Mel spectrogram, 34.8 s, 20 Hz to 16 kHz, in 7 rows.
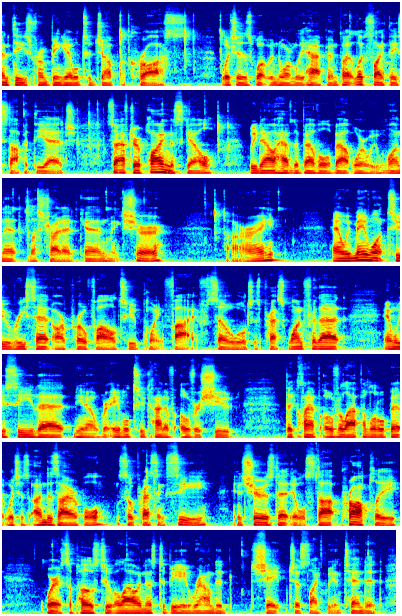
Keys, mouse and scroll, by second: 1.4-2.7 typing, 4.2 click, 4.6 middle click, 6.0 ctrl+a, 6.8 click, 7.3 middle click, 7.7 q, 8.4 click, 10.0 click, 10.2 a, 10.9 click, 11.3 double click, 11.7 middle click, 12.6 q, 13.2 click, 15.6 1, 26.6 c, 30.3 click, 31.1 middle click, 32.1 middle click, 33.1 middle click, 33.9-34.7 scroll up 3, 34.2 middle click.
